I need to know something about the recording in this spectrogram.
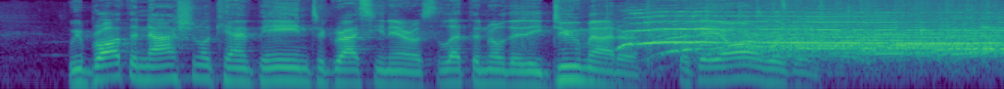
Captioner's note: cheers and applause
